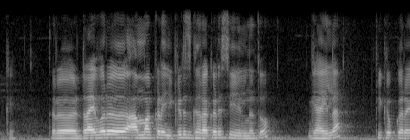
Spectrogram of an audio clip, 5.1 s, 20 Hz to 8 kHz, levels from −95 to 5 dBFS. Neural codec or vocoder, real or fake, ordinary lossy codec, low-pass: none; real; none; 7.2 kHz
